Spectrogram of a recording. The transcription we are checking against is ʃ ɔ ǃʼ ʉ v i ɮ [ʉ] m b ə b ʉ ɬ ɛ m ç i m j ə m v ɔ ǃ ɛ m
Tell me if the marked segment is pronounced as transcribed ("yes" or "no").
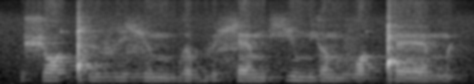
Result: yes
